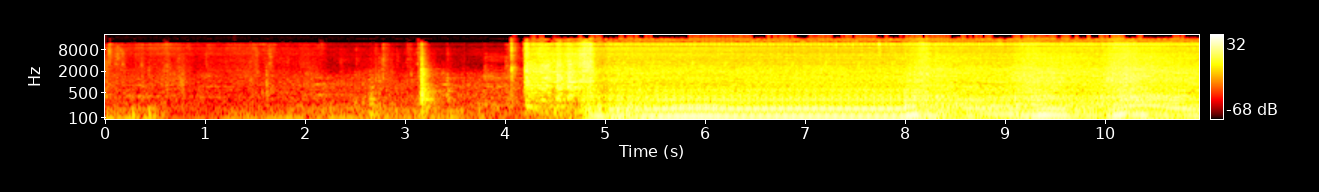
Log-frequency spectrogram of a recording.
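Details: 1995 Toyota 4Runner 3.0 V6 that shook violently from a misfire, with slight belt squeak and exhaust leak; fuel ruled out, spark suspected. Engine cranks, catches and idles with an uneven loping beat, one cylinder dead from an open spark plug wire.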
